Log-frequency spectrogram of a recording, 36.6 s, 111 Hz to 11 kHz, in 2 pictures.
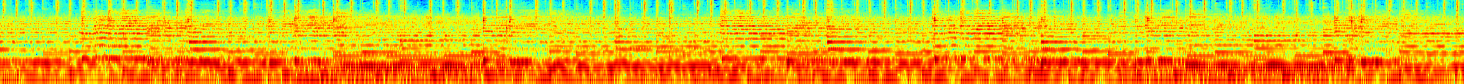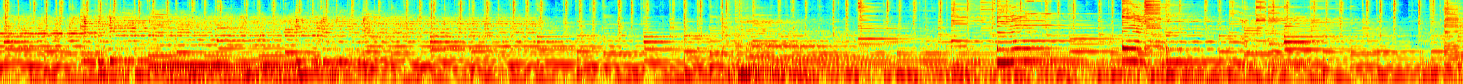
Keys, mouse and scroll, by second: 3.7 click, 6.6 click, 11.6 click, 12.4 click, 13.6 click, 14.8 click, 16.4 alt+h, 19.5 click, 20.8 click, 23.5 scroll up 1, 25.1 click, 29.6 click.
